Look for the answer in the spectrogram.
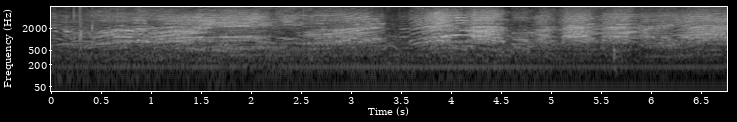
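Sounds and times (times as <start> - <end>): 
schoolchildren on a quay shouting and cheering to greet a cruise ship: 0.0 - 6.7.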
